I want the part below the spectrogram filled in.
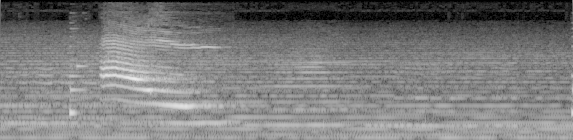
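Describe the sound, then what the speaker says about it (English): A single cat meows in Genshin Impact, one clear drawn-out mew rising then falling over a steady hum of background game music. "Look, a cat."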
